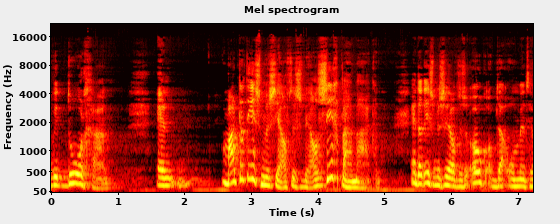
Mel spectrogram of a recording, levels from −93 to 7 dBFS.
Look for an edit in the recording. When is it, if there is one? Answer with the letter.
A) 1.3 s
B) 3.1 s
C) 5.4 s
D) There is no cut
D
